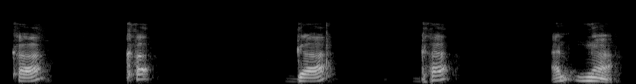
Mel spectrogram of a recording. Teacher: So these are the 5 vargas or classes of consonants, which we looked at: ka, kha, ga, gha, and nga, which is produced at the throat level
